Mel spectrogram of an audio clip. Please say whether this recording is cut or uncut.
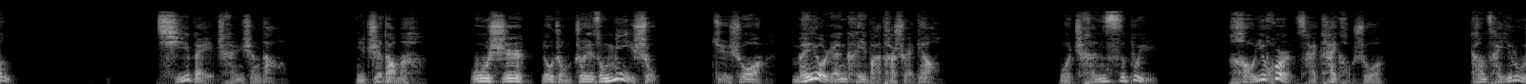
cut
